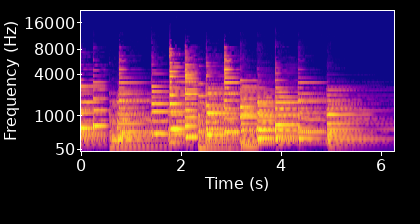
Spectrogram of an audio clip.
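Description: Roland RP102 digital piano playing its mellow Ballad Piano sample: a slow run of chords and melody notes struck every half second or so, the last chord left ringing and fading near the end.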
